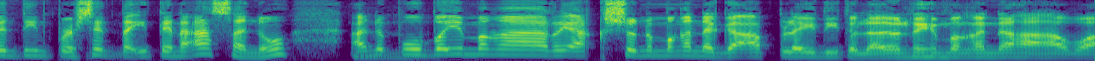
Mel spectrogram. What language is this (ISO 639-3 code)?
fil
